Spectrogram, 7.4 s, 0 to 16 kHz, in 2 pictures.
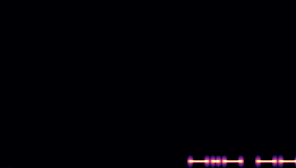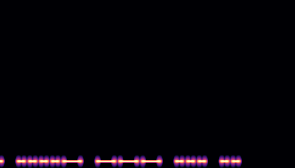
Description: Morse code, heard as a keyed tone, about 17 wpm, 700 Hz. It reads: KM4OSI
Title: USA Call Signs - 6 Characters - 17wpm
